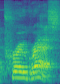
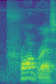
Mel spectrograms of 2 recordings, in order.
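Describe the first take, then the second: First: It is said with a British pronunciation. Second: It is said with an American pronunciation.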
